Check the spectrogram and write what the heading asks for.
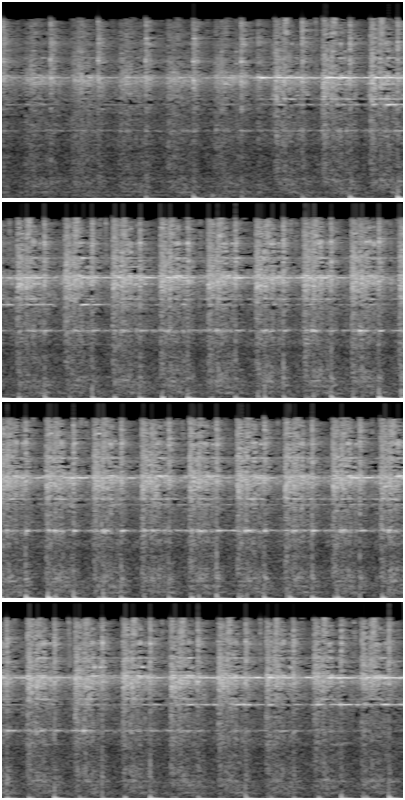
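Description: Barbed wire making machines running: a rapid, regular clatter of knocks with a steady high whine over it.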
